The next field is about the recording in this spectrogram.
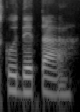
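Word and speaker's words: coup d'état: of the spartans okay so they began a coup d'etat so it's pronounced as kudeta like that so they bega they had a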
